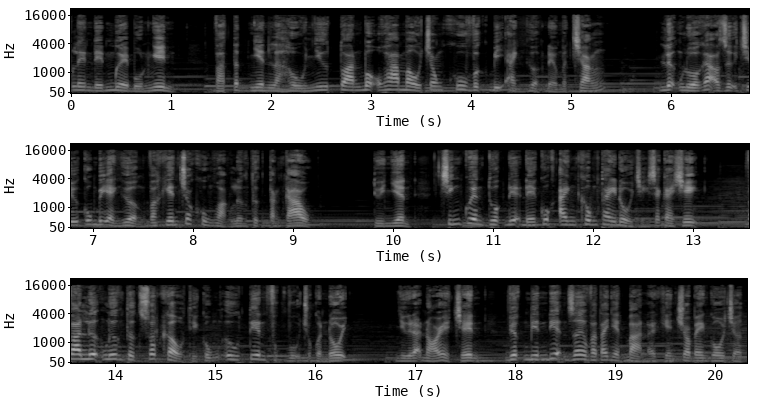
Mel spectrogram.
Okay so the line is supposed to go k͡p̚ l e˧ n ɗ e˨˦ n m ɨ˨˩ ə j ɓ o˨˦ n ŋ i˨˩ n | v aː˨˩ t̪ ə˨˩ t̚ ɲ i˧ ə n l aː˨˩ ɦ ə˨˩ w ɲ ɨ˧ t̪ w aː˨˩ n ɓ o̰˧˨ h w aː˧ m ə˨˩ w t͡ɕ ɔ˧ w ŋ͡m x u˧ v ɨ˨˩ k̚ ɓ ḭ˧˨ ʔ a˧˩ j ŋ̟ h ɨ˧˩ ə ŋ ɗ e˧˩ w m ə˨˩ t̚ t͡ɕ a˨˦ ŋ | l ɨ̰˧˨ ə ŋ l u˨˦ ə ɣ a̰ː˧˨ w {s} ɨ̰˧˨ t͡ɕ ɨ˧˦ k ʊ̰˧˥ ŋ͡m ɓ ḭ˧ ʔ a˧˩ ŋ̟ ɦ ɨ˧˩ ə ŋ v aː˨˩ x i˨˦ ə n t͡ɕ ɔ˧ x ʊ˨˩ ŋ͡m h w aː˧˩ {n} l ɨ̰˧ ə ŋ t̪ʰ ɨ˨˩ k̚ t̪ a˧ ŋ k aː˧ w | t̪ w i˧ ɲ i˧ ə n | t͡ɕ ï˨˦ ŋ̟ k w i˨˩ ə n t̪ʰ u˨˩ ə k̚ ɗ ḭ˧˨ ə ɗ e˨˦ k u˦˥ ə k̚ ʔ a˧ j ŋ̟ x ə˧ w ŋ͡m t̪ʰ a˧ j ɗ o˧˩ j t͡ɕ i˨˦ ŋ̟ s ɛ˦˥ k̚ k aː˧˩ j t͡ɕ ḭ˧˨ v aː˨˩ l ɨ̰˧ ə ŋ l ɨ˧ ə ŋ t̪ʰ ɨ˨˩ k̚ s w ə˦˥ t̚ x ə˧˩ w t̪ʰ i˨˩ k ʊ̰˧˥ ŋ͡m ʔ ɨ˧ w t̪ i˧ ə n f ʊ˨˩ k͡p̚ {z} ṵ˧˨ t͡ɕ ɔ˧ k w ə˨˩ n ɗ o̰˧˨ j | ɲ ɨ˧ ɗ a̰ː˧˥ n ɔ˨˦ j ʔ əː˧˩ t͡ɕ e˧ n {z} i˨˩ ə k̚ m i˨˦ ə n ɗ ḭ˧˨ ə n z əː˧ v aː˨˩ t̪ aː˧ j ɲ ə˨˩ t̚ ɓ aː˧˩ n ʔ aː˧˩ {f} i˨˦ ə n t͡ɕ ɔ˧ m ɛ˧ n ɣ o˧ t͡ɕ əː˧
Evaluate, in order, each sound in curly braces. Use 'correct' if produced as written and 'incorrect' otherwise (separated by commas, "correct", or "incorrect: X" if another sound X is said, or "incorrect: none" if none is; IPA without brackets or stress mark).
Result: incorrect: z, incorrect: ŋ, incorrect: v, incorrect: v, incorrect: x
